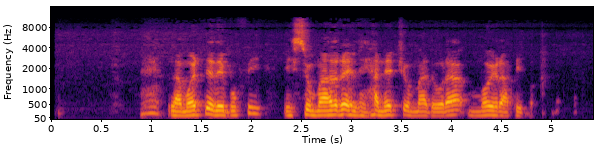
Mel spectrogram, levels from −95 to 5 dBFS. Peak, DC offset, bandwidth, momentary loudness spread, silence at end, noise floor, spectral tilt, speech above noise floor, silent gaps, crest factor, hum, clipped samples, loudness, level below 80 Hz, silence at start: -2 dBFS; under 0.1%; 11 kHz; 14 LU; 0.7 s; -55 dBFS; -5.5 dB/octave; 38 dB; none; 16 dB; none; under 0.1%; -17 LUFS; -58 dBFS; 0.9 s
